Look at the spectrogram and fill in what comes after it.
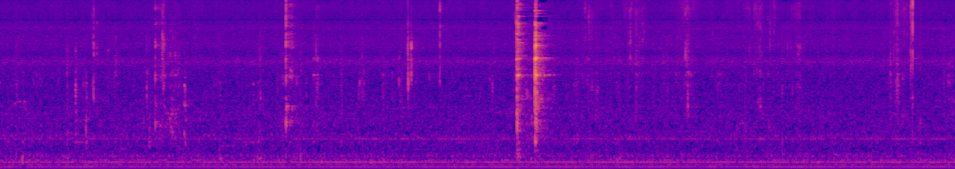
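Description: Close-up eating sounds: a person chewing a fried egg omelet, with scattered light clicks and taps and two sharper clicks in quick succession about halfway through, over a steady low hum.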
